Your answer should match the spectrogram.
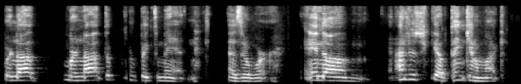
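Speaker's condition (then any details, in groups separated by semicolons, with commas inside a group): Cerebral palsy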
